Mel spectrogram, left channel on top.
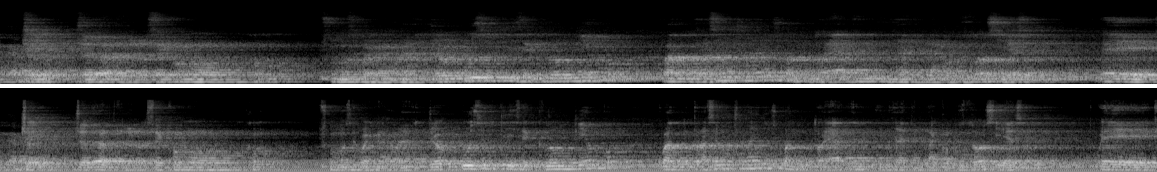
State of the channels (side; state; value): right; noise; hum, 9 dB below the sound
